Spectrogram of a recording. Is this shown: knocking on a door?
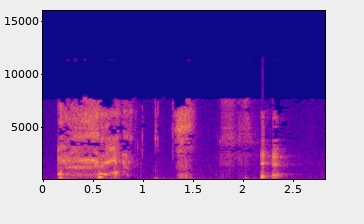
no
